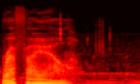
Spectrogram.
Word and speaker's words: Raphael: Raphael. Yeah, that's how you pronounce it.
